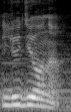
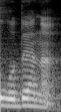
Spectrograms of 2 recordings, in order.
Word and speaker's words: Людена: А я вам скажу, что есть еще бесы Людена. Да, именно так произносится, не бесы Лудена, хотя, мне кажется, бесы Лудена звучит как-то попоэтичней, но «Бесы Лудена».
